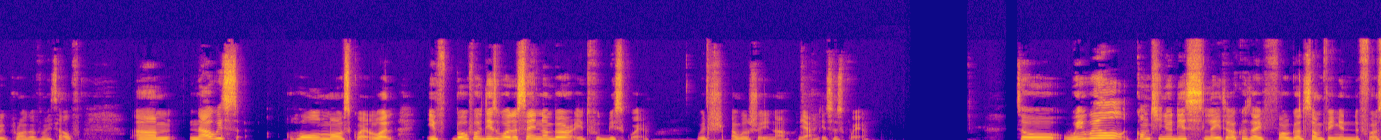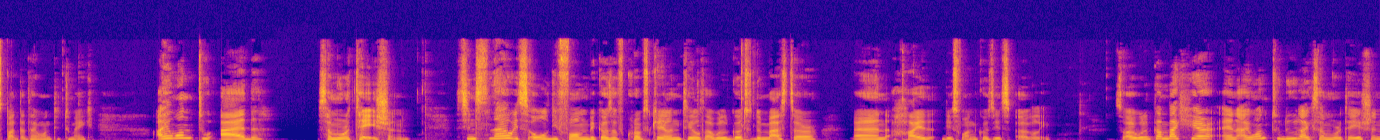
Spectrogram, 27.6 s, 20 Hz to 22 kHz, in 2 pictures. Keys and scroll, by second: 6.4 shift+5, 6.6 shift+5, 7.0 Return.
